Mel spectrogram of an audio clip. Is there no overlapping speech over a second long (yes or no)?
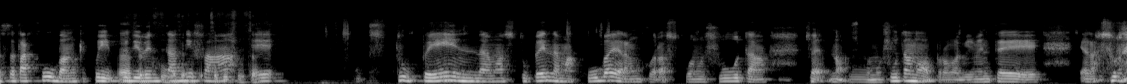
no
